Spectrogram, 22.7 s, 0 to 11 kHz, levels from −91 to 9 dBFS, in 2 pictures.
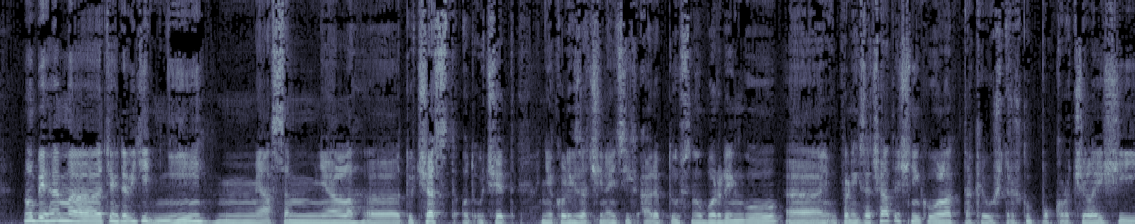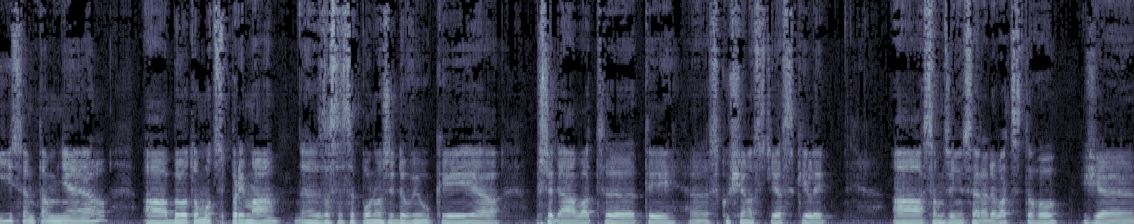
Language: Czech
